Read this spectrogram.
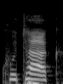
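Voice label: "kutak", nominative, Archi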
